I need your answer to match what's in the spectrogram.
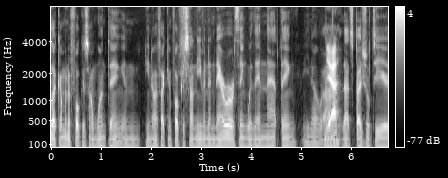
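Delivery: plain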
